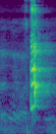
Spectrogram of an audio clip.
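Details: Angry Shih Tzu letting out a single sharp, harsh bark midway through, loud and raspy then quickly trailing off, after a faint low murmur.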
